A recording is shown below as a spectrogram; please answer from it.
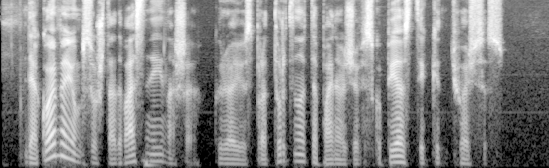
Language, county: Lithuanian, Utena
